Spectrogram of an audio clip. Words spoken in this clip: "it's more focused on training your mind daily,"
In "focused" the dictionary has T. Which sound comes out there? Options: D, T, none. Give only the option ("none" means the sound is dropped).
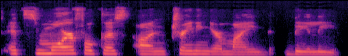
T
